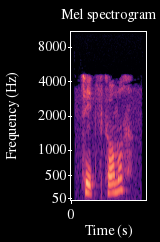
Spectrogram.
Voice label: "hitzkammer", alsace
